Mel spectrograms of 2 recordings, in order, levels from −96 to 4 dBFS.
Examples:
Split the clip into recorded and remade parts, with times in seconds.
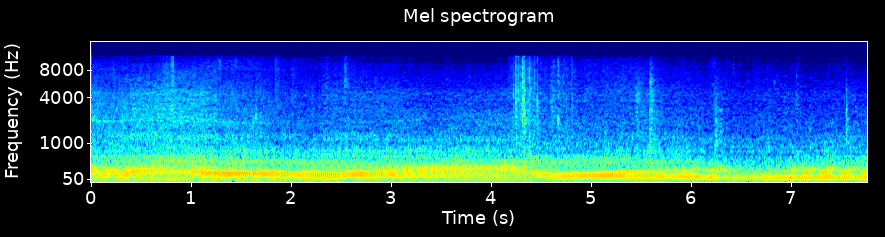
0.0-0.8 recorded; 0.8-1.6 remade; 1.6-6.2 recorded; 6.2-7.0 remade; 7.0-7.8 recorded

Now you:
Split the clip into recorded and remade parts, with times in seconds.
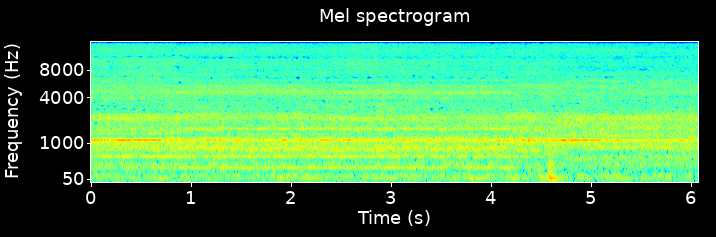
0.0-3.0 recorded; 3.0-4.6 remade; 4.6-6.1 recorded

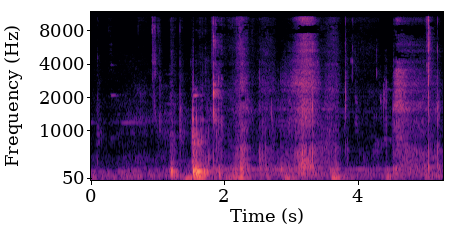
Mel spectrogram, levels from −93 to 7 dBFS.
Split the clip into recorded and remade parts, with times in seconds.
0.0-2.1 remade; 2.1-5.3 recorded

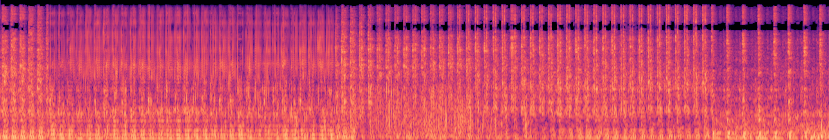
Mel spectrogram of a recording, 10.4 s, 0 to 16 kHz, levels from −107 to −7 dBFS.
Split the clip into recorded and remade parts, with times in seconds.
0.0-0.6 recorded; 0.6-4.2 remade; 4.2-10.4 recorded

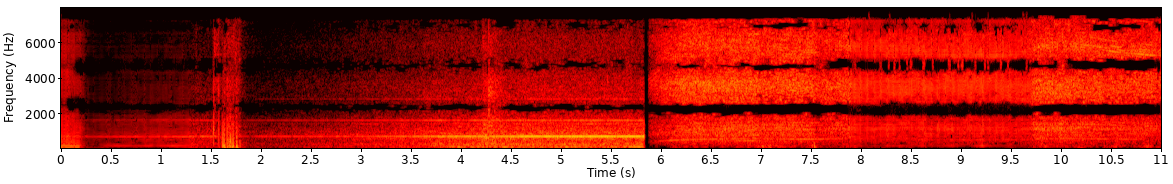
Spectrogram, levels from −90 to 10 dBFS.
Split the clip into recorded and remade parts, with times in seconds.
0.0-1.3 remade; 1.3-7.9 recorded; 7.9-9.7 remade; 9.7-11.0 recorded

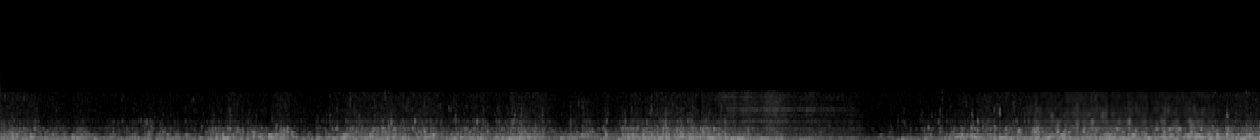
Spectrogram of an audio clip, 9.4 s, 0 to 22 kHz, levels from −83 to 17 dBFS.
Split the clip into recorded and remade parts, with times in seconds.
0.0-7.7 recorded; 7.7-9.1 remade; 9.1-9.5 recorded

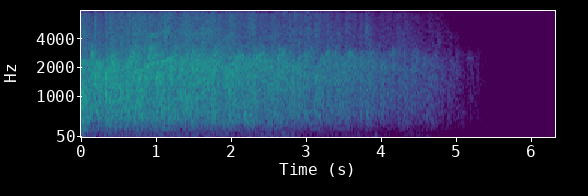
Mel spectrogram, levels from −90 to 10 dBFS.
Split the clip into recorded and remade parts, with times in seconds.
0.0-0.8 remade; 0.8-6.3 recorded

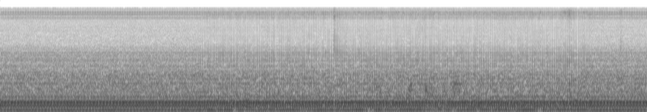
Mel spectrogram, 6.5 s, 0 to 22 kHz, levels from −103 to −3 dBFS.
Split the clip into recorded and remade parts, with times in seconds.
0.0-2.0 recorded; 2.0-5.9 remade; 5.9-6.5 recorded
